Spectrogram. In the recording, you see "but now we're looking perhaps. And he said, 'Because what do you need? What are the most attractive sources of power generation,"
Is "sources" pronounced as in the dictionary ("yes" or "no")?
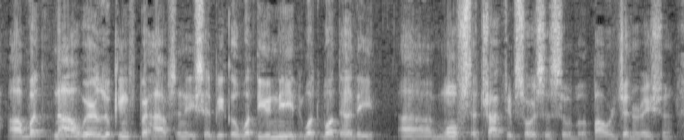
no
